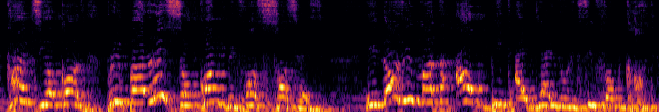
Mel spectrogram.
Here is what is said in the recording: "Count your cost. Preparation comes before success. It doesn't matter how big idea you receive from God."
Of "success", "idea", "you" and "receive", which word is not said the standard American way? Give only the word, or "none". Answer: success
